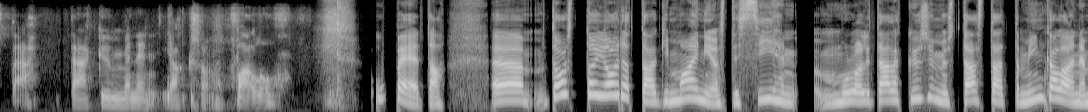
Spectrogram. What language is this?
Finnish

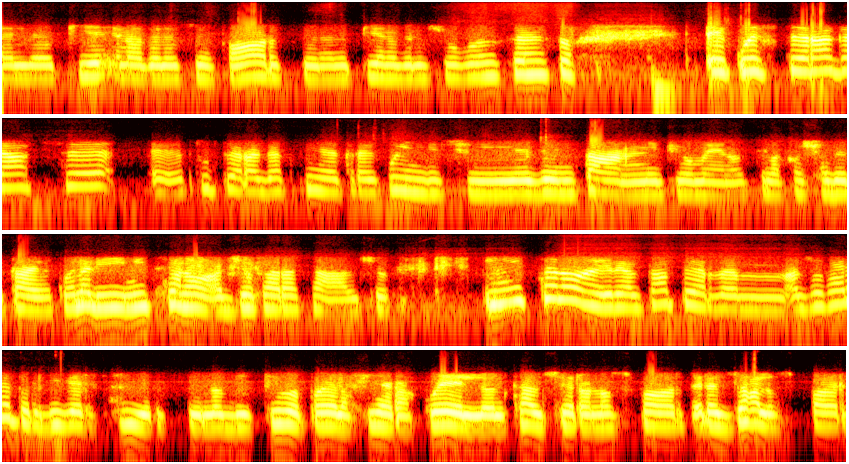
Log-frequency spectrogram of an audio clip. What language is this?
Italian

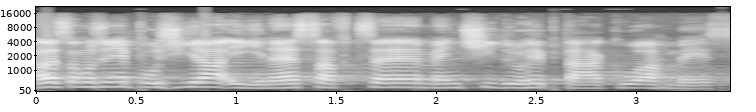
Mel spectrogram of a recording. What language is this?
Czech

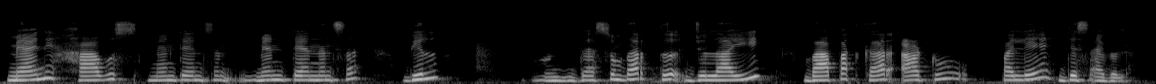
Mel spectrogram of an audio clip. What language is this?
Kashmiri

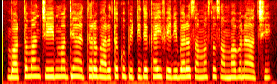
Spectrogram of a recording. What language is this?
Odia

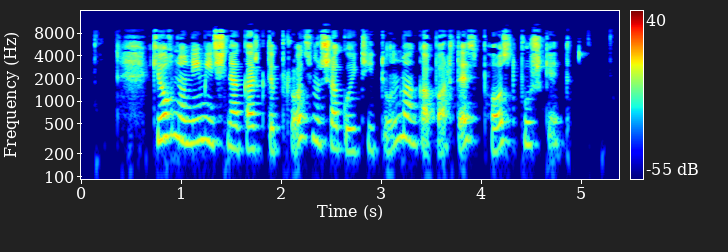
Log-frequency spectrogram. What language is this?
Armenian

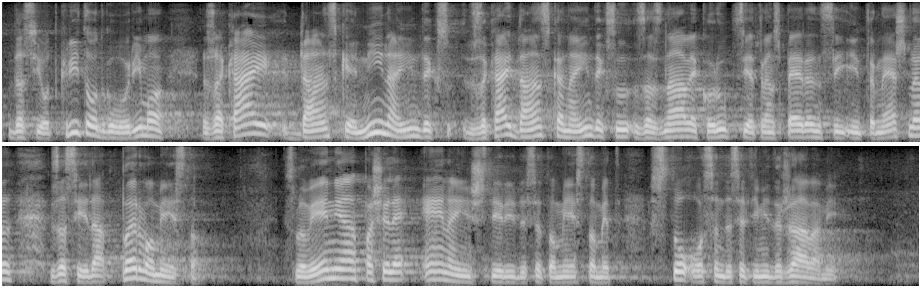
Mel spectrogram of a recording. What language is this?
Slovenian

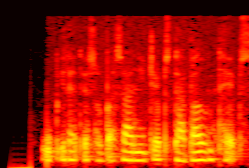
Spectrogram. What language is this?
Georgian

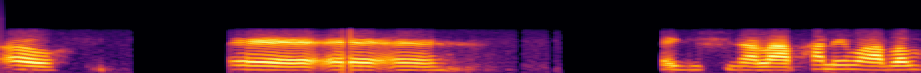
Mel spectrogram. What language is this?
Bodo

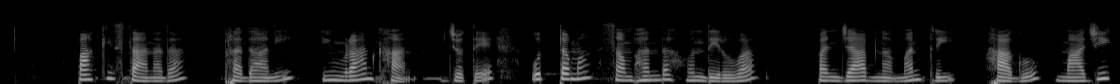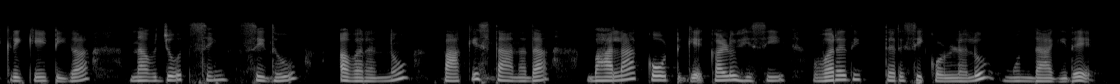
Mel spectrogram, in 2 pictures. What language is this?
Kannada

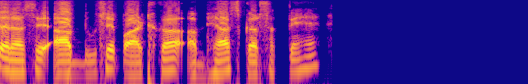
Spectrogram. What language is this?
Hindi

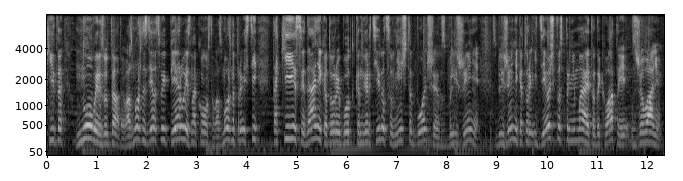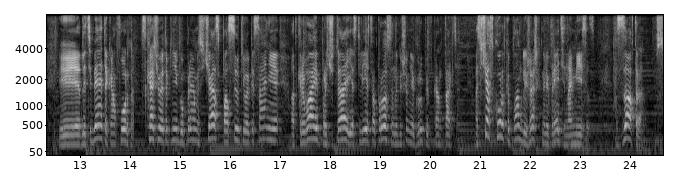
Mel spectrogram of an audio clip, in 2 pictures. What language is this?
Russian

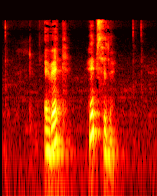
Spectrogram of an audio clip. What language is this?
Turkish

